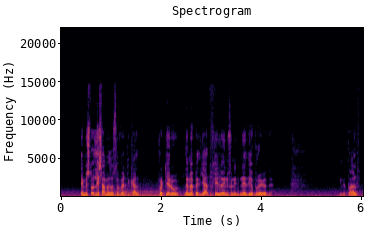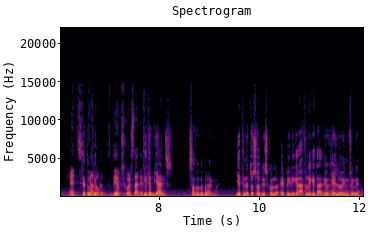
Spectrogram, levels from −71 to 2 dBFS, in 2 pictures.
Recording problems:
wind noise on the microphone; occasional gusts; 20 dB below the speech

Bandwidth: 14.5 kHz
